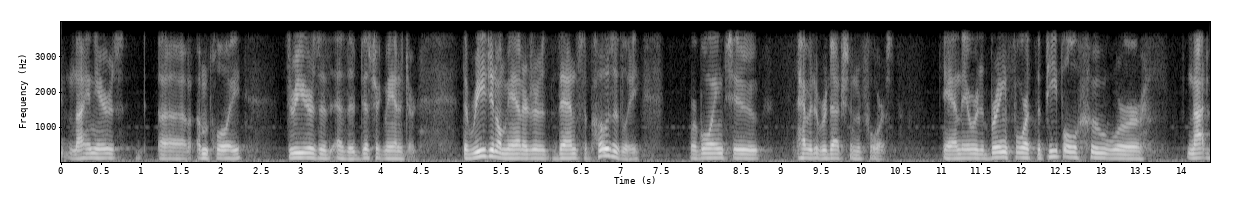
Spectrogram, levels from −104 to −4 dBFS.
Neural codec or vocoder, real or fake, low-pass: codec, 16 kHz, 2 kbps, FunCodec, trained on Chinese and English, 25 frames a second; fake; 3.6 kHz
